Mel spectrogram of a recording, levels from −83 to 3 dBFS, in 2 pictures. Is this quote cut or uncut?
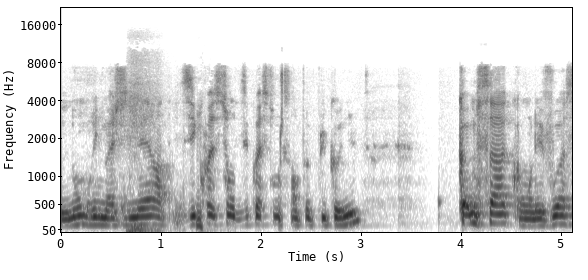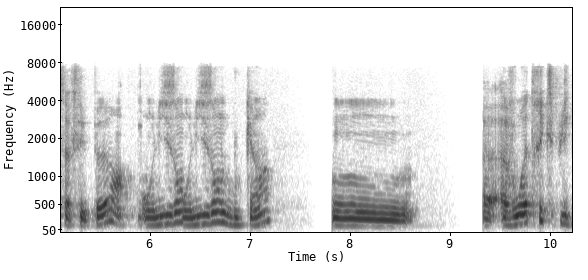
cut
